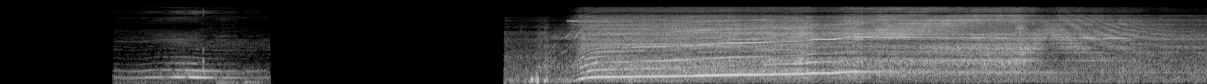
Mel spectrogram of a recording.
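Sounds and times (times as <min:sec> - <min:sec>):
electric ducted fan whining: 0:05.1 - 0:12.0.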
